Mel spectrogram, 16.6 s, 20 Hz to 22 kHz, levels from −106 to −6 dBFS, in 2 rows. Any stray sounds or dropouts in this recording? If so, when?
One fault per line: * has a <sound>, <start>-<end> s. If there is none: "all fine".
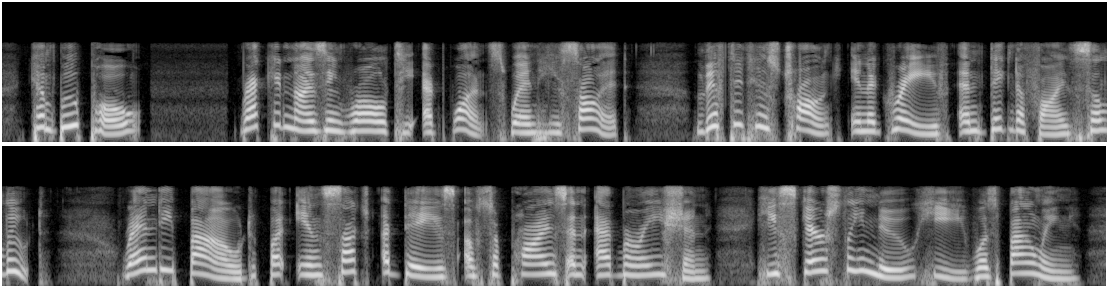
all fine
